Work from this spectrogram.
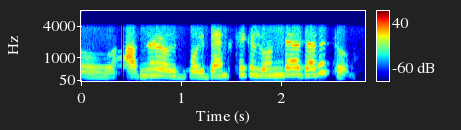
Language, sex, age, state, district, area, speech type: Bengali, female, 18-30, West Bengal, Howrah, urban, conversation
